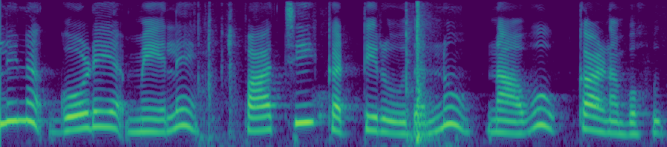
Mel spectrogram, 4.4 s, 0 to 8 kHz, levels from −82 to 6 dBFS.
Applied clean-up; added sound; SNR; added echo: none; Microwave oven; 15 dB; none.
